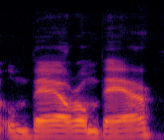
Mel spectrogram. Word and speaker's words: Humbert: but the narrator Humbert, or as you would pronounce it in French, which I just heard for the first time, Humbert, Ooh. which is almost like shadow, is written very vampirically.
